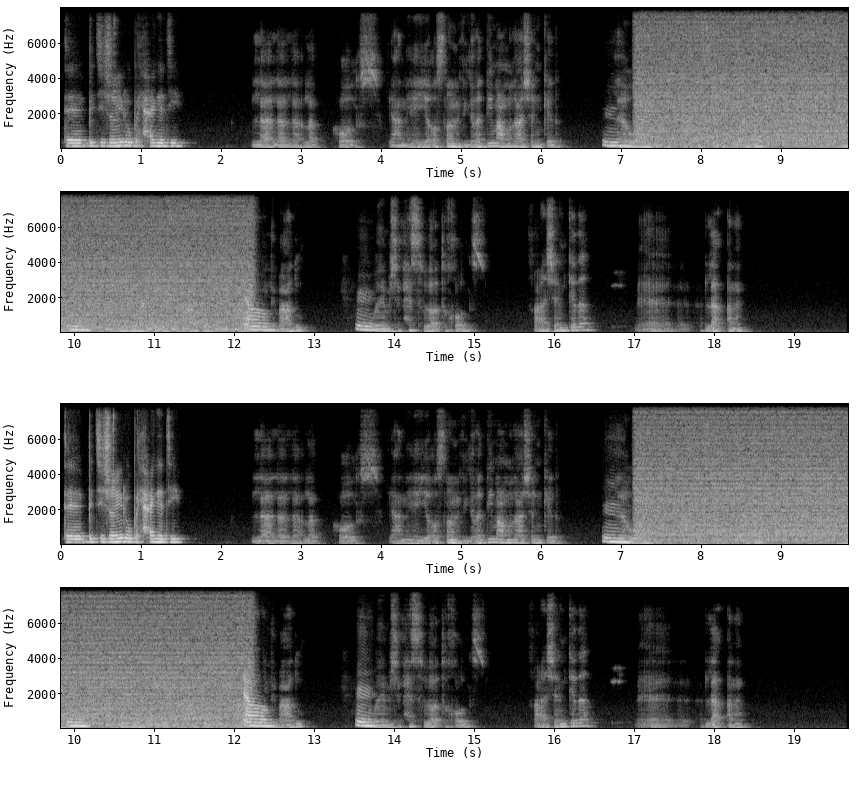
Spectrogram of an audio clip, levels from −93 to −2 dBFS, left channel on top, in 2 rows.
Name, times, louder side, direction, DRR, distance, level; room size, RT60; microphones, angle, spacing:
voice 1, 0.0-1.5 6.8-7.1 9.9-10.2 12.1-12.5 13.5-13.8, right 4 dB, 70° right, 0.5 m, -19 dB
voice 2, 2.4-6.2 6.8-8.8 9.7-12.9 13.7-15.1 15.8-16.5 17.0-18.3, left 2 dB, 20° left, 0.8 m, -31 dB
sound 1, 7.1-12.3, right 1 dB, 5° right, 0.5 m, -26 dB
2.8 x 2.7 x 2.5 m
head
